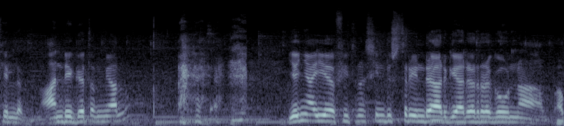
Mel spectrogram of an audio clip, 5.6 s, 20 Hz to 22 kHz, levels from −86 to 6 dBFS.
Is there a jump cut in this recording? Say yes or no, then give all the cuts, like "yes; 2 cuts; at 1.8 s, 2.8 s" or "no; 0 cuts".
yes; 1 cut; at 2.5 s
